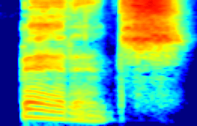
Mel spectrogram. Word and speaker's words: parents: That is पारों only, pronounce it slightly differently. ऐसा कि हमने जब हम प्रोनाउंसिएशंस कर रहे थे तब हमने क्या पढ़ा था कि ए एन ओ एन ई एन कहीं भी आया था तो sound is ओ, सो पारों, एंड ऑफ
